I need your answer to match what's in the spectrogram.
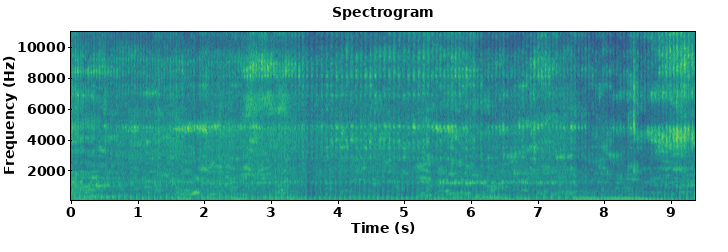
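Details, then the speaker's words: Honda Vario 110 carburetted scooter with racing exhaust, engine freshly rebuilt: revving up and holding evenly with a loud but smooth exhaust note, no knock or rattle; runs clean. "Oke, kita tarik gas ya. Oke, itu lembut-lembut ya suaranya ya."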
